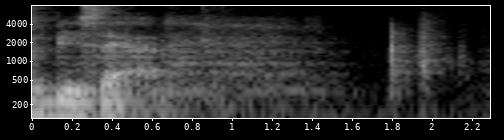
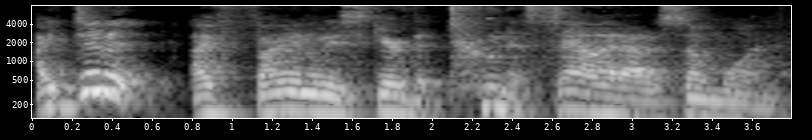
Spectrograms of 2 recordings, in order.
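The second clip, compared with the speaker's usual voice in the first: excited cheer; 3 semitones higher, 6 dB louder than usual. Acted. Monster celebrating scaring the boy, loud and gleeful. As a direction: gloat like you finally won. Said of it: "cheered Leonardo".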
